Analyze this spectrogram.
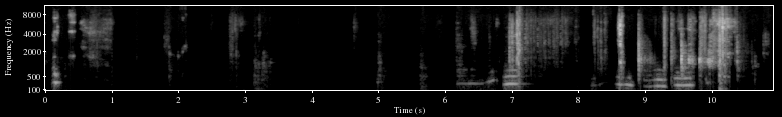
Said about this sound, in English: Let's shuffle our cards this week. I'm spoiling myself by using different cards that are really easy to shuffle. Now apparently I can't shuffle this crap.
